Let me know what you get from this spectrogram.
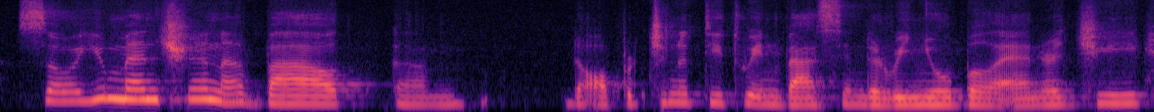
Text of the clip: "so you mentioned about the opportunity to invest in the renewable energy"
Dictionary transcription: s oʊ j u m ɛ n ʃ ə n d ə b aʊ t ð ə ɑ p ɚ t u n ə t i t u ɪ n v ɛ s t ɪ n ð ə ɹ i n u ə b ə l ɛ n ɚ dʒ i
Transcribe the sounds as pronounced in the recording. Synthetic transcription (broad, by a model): s oʊ j u m ɛ n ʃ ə n ə b aʊ t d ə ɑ p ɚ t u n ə t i t u ɪ n v ɛ s t ɪ n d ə ɹ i n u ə b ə l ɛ n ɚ dʒ i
